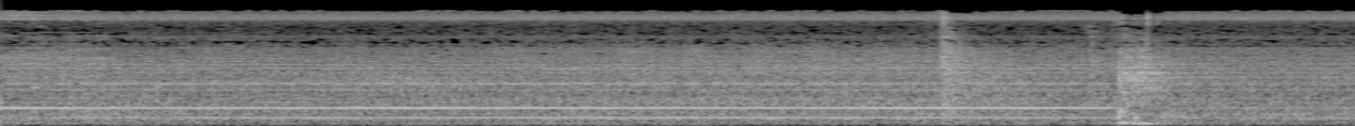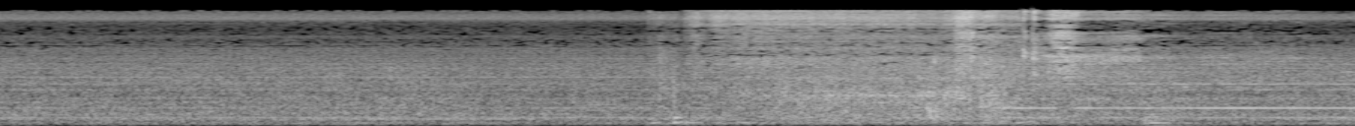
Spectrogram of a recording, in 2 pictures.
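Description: Drop tower ride's lift machinery running with a steady hum and mechanical noise. There is a clunk about seven seconds in, after which the higher part of the hum drops out, then a few lighter knocks before it returns near the end.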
